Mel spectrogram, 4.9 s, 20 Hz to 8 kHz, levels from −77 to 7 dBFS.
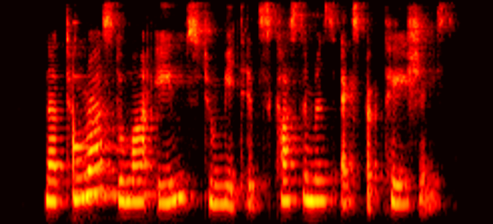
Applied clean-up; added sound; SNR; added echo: neural mask model DeepFilterNet 3.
